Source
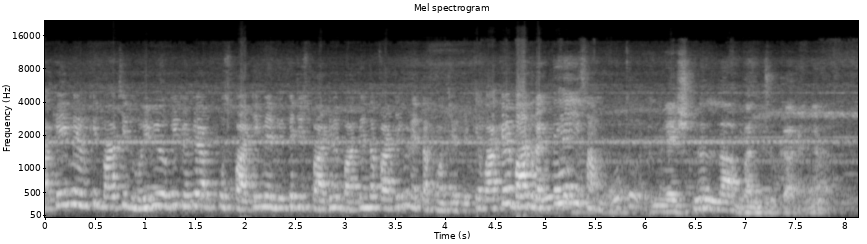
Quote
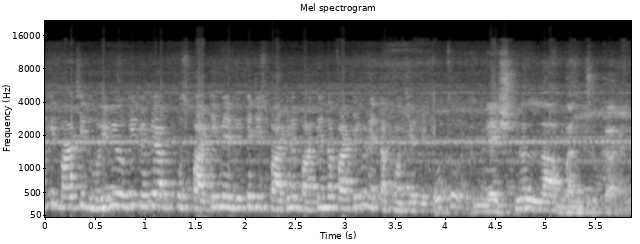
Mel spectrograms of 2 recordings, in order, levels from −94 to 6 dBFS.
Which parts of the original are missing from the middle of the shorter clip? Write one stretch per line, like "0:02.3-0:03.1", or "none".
0:04.2-0:05.6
